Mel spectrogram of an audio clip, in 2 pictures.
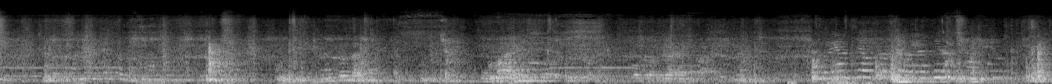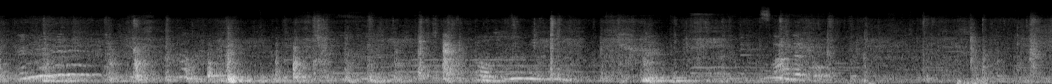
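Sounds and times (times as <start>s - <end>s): people talking: 0.0s - 11.6s, 13.8s - 16.4s, 17.4s - 19.0s
footsteps on wooden walkway: 0.0s - 21.0s.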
